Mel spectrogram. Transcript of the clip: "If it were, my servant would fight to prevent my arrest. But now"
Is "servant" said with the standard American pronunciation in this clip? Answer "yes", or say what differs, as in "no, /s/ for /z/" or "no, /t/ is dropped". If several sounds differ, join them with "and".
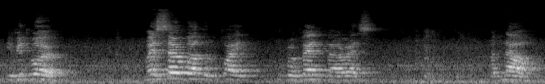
no, /n/ is dropped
